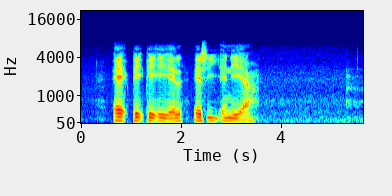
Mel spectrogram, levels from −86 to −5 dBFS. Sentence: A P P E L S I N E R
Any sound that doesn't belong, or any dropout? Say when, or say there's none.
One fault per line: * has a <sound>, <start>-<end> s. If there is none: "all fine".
all fine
